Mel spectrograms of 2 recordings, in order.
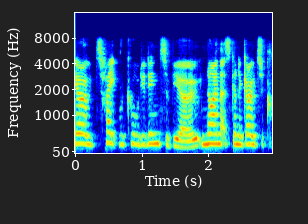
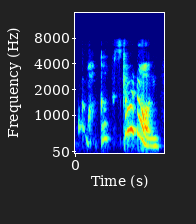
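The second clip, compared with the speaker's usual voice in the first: high-pitched scandalised reaction; imitated shock; 9 semitones higher than usual. Church audience wondering what's happening, mock shocked voice. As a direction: mimic a startled congregation, pitched up.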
